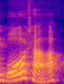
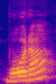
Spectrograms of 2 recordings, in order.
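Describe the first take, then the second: First: The word is said carefully and clearly. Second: The word is said loosely and casually. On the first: "I actually said that better than I normally say it" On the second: "I normally just say water, like water"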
